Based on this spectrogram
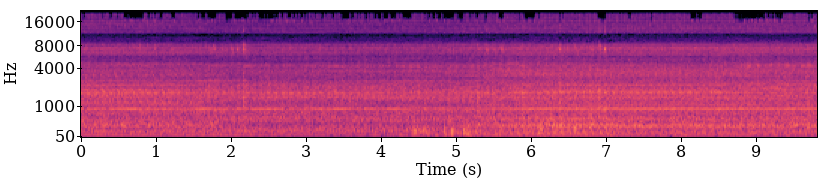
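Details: Chevrolet Volt 2 engine idling, air filter clean and spark plugs replaced: steady light knock about three times a second with an uneven, lumpy beat; engine knock and misfire, cause unknown.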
